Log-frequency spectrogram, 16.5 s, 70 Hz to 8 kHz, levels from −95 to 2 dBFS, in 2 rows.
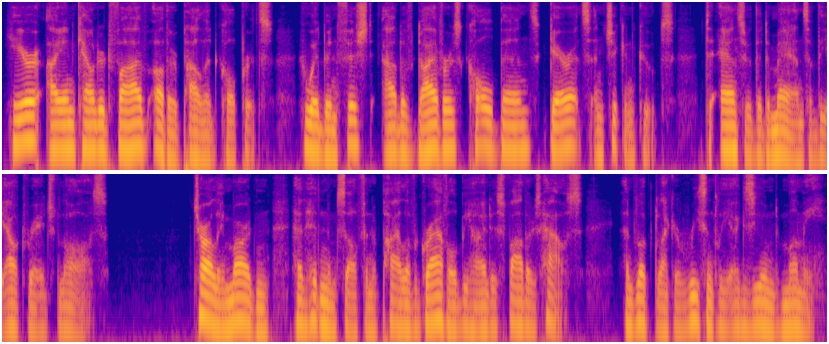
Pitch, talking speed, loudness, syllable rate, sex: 110 Hz, 180 wpm, -20 LUFS, 3.1 syllables/s, male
